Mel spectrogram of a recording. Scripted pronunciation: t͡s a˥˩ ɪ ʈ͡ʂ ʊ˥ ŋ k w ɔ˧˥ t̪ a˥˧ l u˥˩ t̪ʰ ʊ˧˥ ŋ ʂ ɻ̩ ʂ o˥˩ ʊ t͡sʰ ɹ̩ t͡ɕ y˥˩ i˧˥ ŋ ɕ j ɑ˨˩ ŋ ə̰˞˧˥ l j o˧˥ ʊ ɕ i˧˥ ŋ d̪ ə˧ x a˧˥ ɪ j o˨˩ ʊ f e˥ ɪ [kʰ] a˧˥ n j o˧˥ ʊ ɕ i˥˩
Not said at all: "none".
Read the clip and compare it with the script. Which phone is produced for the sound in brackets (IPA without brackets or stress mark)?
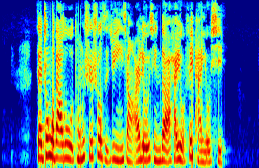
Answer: pʰ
